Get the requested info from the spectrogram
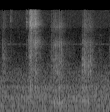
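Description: Crunching as a Takis Fuego rolled corn tortilla chip is bitten and chewed: several crisp crunches about half a second apart.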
